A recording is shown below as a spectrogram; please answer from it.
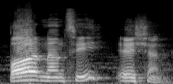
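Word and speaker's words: pronunciation: पर, पर, NUN, none, पर नन, सी ये सेपरेट है, पर नन, सी AYA, SHUN, शन, पर नन, शन, प्रोनाउंसिएशन, ये इसका एग्जैक्ट प्रोनाउंसिएशन है।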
